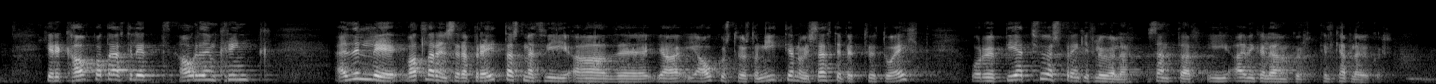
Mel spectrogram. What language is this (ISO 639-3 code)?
isl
